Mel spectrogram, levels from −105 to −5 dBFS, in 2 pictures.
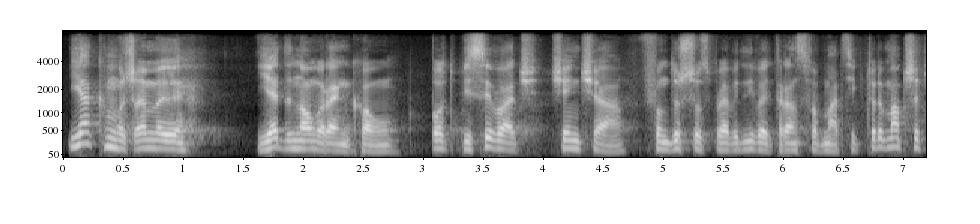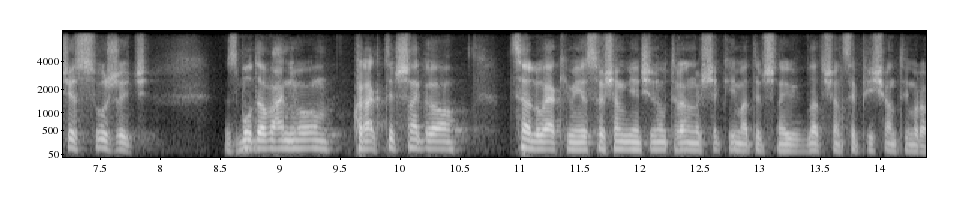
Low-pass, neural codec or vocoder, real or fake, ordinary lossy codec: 7.2 kHz; codec, 16 kHz, 0.8 kbps, ZipCodec; fake; none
